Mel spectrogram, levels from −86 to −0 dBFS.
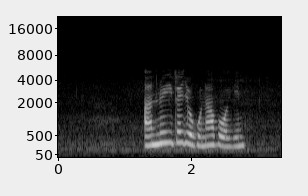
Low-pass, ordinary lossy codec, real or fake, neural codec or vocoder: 5.4 kHz; none; real; none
